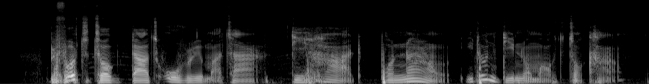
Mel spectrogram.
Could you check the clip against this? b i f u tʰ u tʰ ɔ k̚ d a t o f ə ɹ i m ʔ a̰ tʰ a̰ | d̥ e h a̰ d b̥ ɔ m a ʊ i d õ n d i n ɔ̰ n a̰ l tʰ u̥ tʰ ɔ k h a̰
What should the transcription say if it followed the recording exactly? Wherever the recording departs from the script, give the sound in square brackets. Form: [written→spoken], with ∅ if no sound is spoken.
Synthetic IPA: b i f [u→ɔ] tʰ u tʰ ɔ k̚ d a t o [f→v] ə ɹ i m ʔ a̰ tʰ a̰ | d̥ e h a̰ d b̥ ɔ [m→n] a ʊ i d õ n d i n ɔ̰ [n→m] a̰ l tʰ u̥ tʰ ɔ k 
